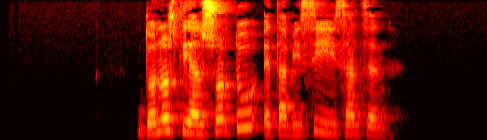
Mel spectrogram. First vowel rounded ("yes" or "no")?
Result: yes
